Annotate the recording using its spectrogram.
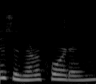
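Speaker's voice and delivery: mechanical robotic voice, like a recording. Announcing that the session is being recorded: robotic, like a recording. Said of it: "Haley sounded like a recording".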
